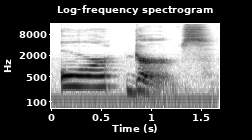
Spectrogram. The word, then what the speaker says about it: hors d'oeuvres: to eat um and did you hear that the pronunciation or dervs that's that's the way i say it i checked with the dictionary that's the way the dictionary says hors d'oeuvre okay let's look at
